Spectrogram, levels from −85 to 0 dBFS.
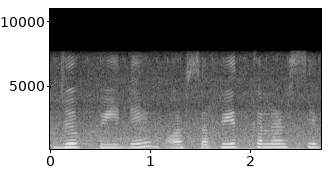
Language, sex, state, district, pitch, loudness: Hindi, female, Chhattisgarh, Raipur, 130 Hz, -15 LUFS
